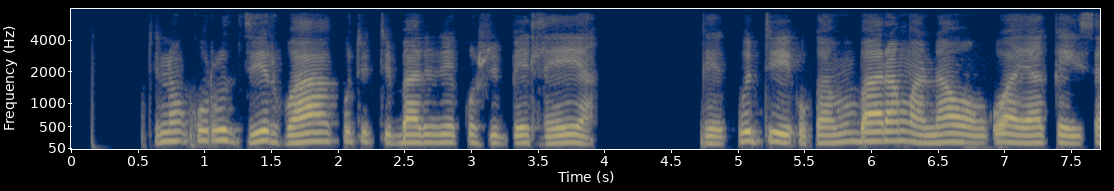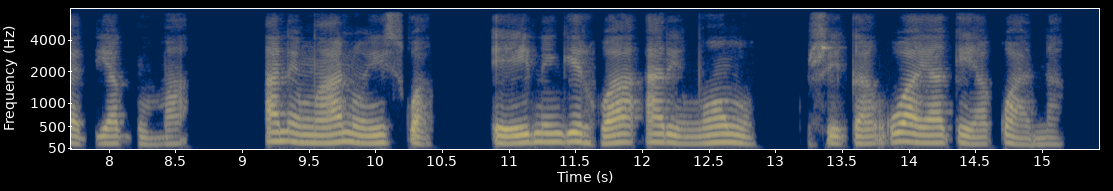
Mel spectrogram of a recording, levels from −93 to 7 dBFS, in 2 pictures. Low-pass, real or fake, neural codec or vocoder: 7.2 kHz; real; none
